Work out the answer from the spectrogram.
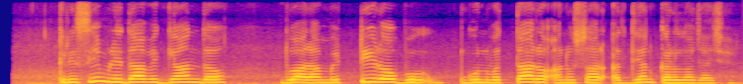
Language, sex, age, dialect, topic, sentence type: Maithili, female, 18-24, Angika, agriculture, statement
